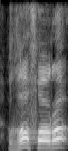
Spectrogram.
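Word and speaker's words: غَفَرَ: Гафара нет. Фа никогда твердое произношение не будет. И нет в арабском языке, чтобы фа твердо произносилось. Гафара. Гафара нет. Гафара. Твердый, мягкий, твердый.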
